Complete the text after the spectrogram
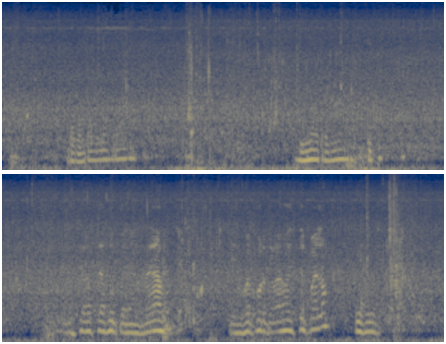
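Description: A man speaks quietly nearby outdoors.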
